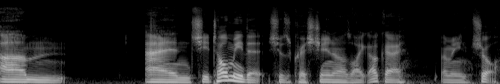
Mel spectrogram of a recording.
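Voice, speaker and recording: A man with an American accent, a fairly low pitch, fairly even intonation and a moderate pace with long, frequent pauses, on a very clean recording with a silent background. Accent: English, fading slightly from US exposure. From England. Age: 20s. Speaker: podcast host. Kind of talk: casual chat.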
